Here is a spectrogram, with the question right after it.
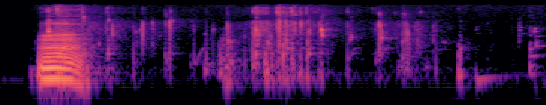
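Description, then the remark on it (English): Someone sips water from a bottle: a brief loud vocal exhale, then a string of soft wet mouth clicks, slurps and swallows, with no talking. “I'm sipping some water.”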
